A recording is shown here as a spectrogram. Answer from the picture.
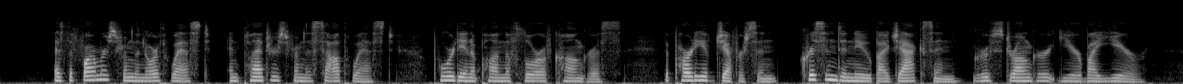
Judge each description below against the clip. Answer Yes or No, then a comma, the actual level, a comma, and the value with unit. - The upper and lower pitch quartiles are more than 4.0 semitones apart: No, average, 3.2 semitones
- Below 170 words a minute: Yes, average, 155 wpm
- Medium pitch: Yes, medium, 155 Hz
